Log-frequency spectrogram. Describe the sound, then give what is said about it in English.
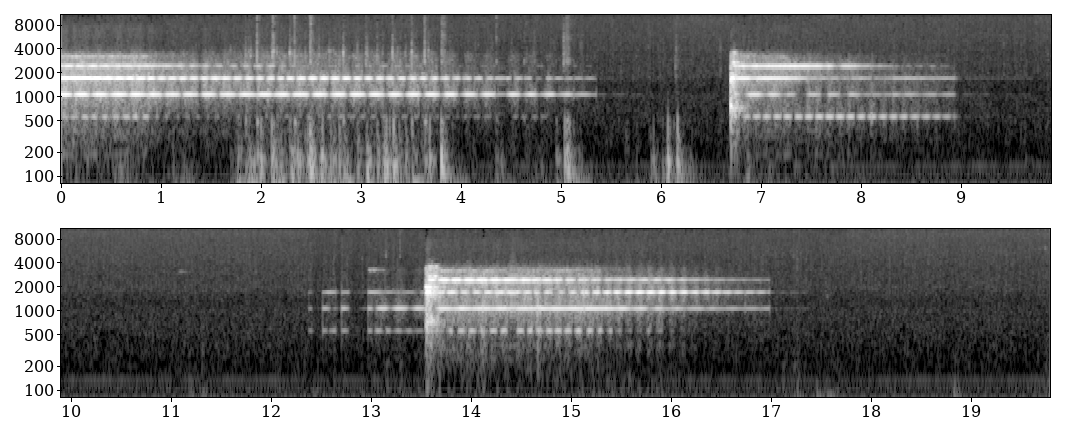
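A chime played to close a show rings out three times at slow, even intervals, each bright metallic strike sustaining and fading before the next. There is a low rumble early on and no talking. “if you would, chime us out, and we'll talk to you all soon.”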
